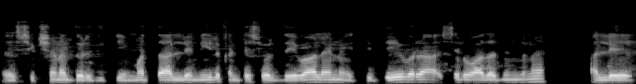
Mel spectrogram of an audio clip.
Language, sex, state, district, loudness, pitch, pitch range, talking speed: Kannada, male, Karnataka, Dharwad, -15 LUFS, 105 Hz, 105-110 Hz, 115 wpm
